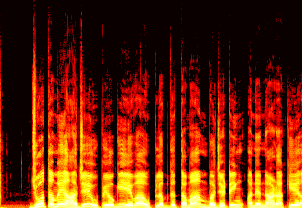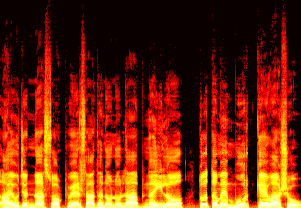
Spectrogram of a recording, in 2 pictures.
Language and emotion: Gujarati, neutral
